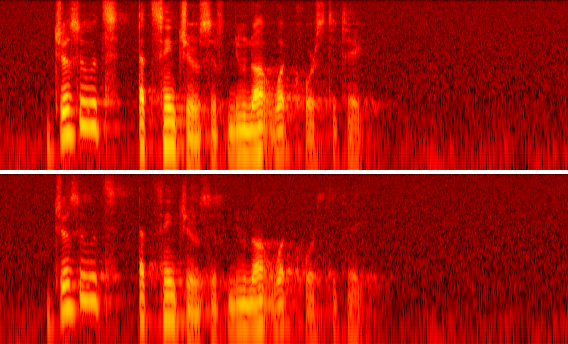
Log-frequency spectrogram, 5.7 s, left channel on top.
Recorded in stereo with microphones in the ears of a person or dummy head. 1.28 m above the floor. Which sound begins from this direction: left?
A man speaking, at 0.5 s.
